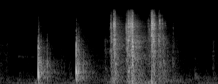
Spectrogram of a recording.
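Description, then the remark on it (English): Someone knocks on a door five times: two spaced, solid raps followed by three quicker, harder knocks in a row. There is no talking. “Just a minute. Don't knock it down.”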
